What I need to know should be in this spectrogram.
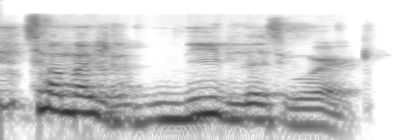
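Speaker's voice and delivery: laughing through the words; rueful laugh at herself. Real, not acted. Laughing at own wasted effort.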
